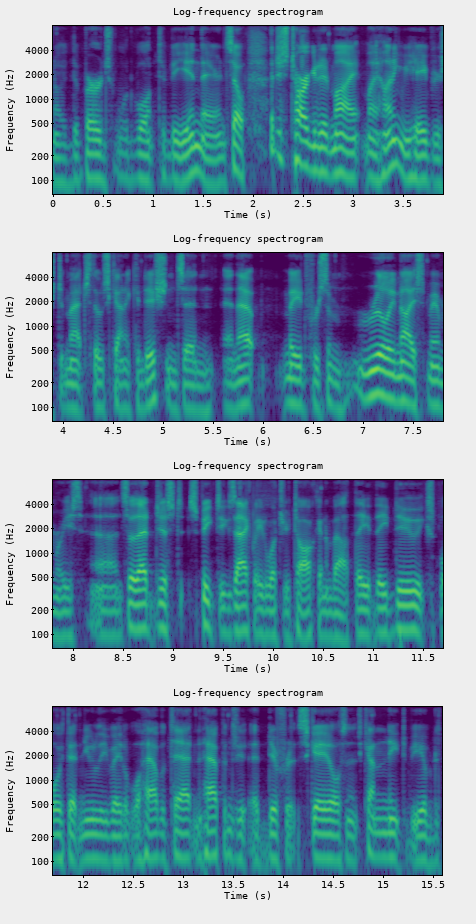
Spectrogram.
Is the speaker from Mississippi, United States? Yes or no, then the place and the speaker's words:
yes; North Mississippi, United States; growing up in North Mississippi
